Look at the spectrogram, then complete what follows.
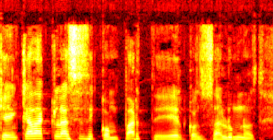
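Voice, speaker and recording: The speech moves at a fairly slow pace with ordinary pitch variation, in a dry, close sound with no echo. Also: man. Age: 60s. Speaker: audience member at book presentation. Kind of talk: audience comment at book presentation. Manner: halting.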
